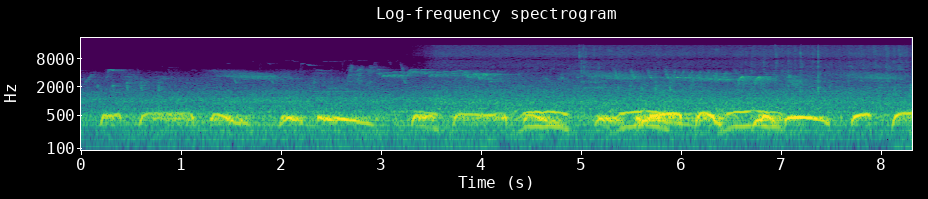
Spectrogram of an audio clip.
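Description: Pigeon cooing: a long run of low, rounded coos repeating steadily, grouped in short bursts with brief gaps, fairly loud throughout and with no voices.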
